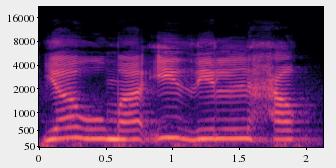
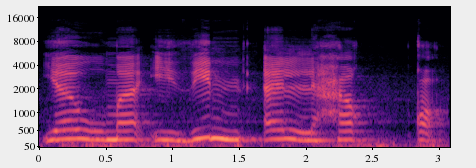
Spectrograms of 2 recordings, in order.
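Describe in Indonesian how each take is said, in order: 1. Bunyi nun dihilangkan sepenuhnya sebelum haqq. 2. Nun berhenti, lalu al dibaca terpisah. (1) "kita terus masuk je. ... Salah" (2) "takkan nak baca yauma idzin al-haqq. Salah"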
